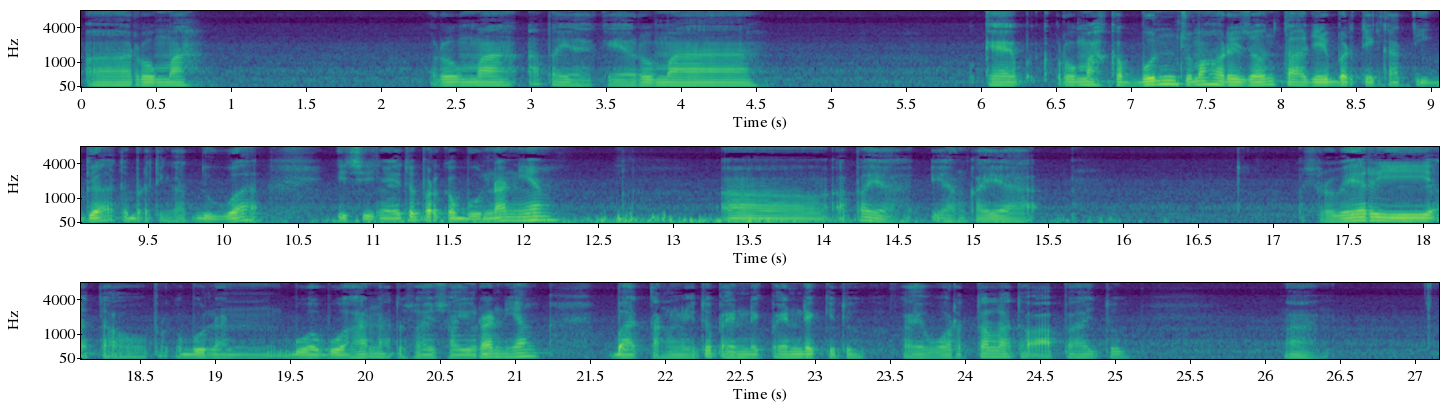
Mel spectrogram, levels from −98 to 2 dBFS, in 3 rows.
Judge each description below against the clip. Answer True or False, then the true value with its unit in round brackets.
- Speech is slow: False (95 wpm)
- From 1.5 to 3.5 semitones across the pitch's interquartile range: True (2.4 semitones)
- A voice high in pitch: False (105 Hz)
